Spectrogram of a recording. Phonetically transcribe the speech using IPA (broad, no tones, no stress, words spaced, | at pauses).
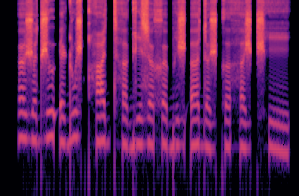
œʒœdʒɯ ʔeɖuʒ qʰed tʰɜɡi zœxœbiʒʔɜd œʒkəhɜʒt͡ʃʰi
